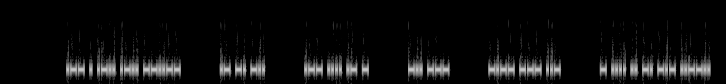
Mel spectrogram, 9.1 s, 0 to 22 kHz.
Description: Morse code, heard as a keyed tone, about 53 wpm, 700 Hz. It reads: WELL, AND WHAT DO YOU THINK?
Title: 3x Word-Spacing - Sentences from Top 200 Words - 50wpm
